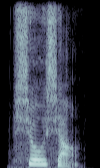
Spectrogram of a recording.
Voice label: "休想", Chinese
